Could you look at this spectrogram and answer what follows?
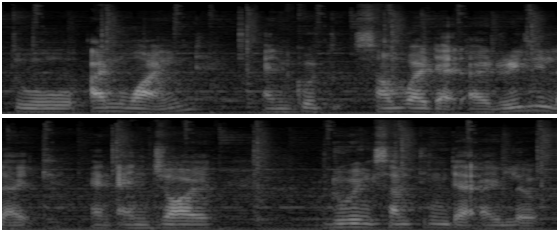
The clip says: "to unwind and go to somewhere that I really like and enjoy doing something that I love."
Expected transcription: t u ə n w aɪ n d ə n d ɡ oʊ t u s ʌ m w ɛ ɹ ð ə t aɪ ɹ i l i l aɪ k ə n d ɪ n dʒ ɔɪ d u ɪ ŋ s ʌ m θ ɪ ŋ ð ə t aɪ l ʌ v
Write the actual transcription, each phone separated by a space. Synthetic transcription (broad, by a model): t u ə n w aɪ n d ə n ɡ oʊ t u s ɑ m w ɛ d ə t aɪ ɹ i l i l aɪ k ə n ɪ n dʒ ɔɪ d u ɪ ŋ s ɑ m t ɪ ŋ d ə t aɪ l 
